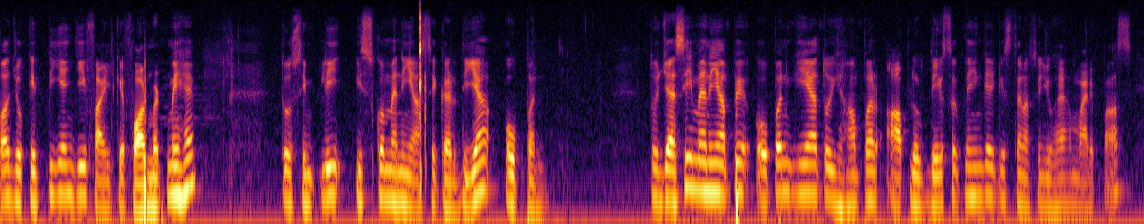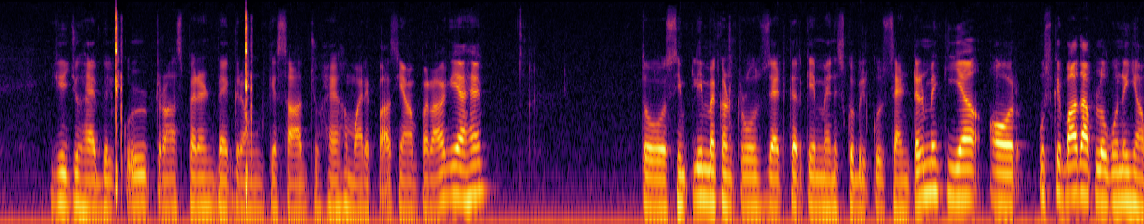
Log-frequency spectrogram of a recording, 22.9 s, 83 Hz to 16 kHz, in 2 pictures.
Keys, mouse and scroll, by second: 2.3 F5, 4.1 click, 12.4 click, 18.6 ctrl+z.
